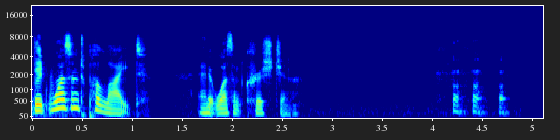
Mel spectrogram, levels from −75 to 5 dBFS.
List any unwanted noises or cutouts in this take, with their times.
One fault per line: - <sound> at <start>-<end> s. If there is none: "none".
- laugh at 4.0-4.8 s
